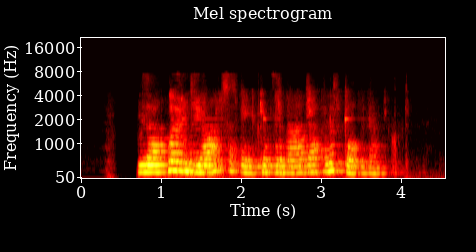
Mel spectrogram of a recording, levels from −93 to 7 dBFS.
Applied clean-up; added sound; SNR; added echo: neural mask model DeepFilterNet 3.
